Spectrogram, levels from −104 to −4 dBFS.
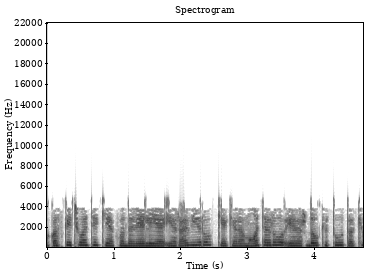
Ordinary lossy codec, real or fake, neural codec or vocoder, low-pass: AAC, 16 kbps; fake; vocoder, 44.1 kHz, 128 mel bands every 256 samples, BigVGAN v2; 19.8 kHz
